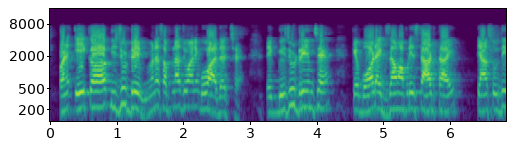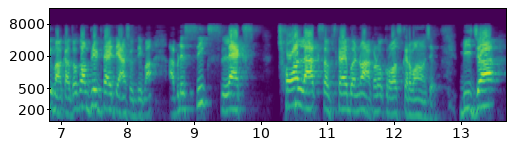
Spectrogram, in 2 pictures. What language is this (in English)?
Gujarati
